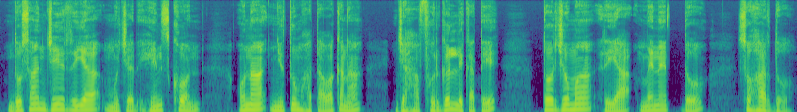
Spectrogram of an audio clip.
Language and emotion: Santali, neutral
